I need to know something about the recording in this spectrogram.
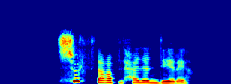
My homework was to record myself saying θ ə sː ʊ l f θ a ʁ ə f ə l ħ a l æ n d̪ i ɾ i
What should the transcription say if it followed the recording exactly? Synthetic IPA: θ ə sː ʊ ɾ f θ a ʁ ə f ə l ħ a l æ n d̪ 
